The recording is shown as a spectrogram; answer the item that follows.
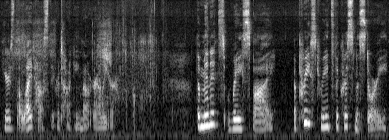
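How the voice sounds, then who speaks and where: A woman's voice: on the high side, very animated, creaky, darkish tone, a little hiss or hum. A young adult woman reading a children's picture book aloud in an informal storytelling manner. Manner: informal, pauses to point out illustrations.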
